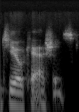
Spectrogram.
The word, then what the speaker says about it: geocache: knows it's spelled g-e-o-c-a-c-s-e it has nothing to do with cash money okay it's geo for earth cash french pronunciation is cachet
